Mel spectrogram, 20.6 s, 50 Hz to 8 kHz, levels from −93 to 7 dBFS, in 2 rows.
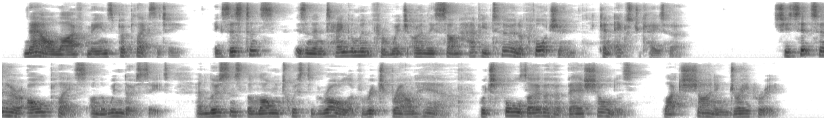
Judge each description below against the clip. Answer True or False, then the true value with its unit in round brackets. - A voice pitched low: True (120 Hz)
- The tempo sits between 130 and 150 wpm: True (140 wpm)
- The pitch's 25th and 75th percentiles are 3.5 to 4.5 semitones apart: True (3.8 semitones)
